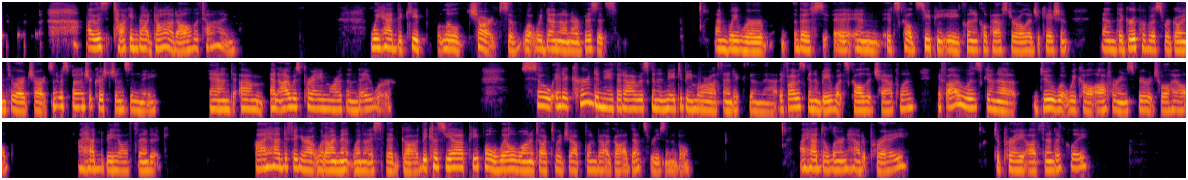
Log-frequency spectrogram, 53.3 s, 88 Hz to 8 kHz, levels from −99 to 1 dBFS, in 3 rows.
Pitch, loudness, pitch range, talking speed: 180 Hz, -24 LUFS, 165-205 Hz, 160 wpm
